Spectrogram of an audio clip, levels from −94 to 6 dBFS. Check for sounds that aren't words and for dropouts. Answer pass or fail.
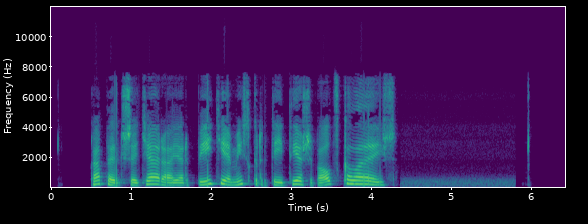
pass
